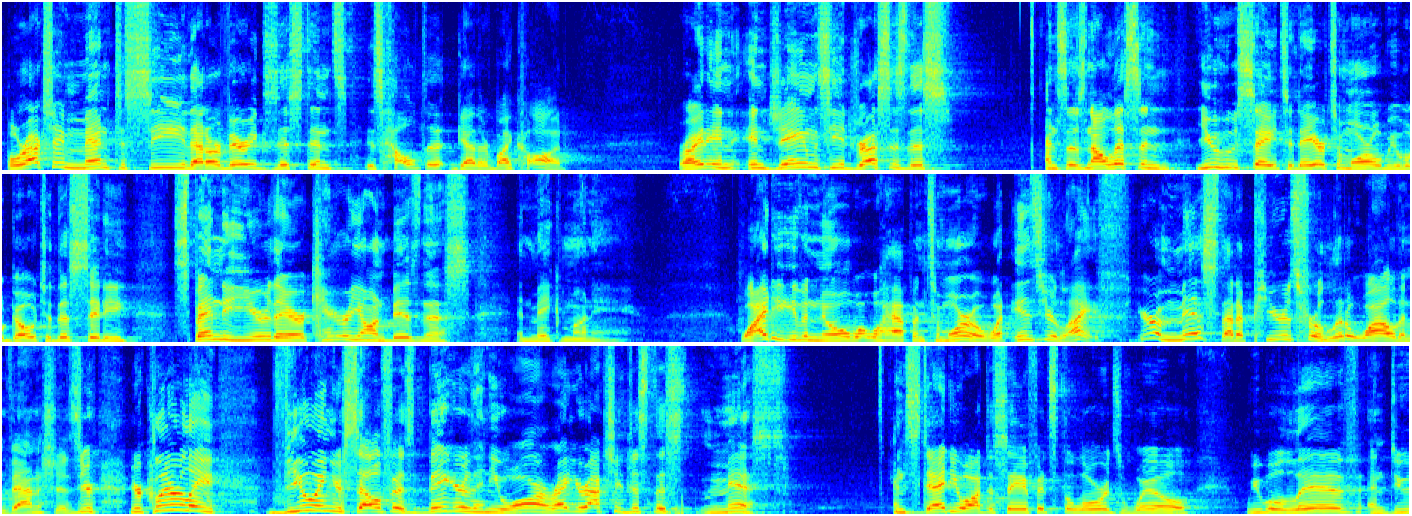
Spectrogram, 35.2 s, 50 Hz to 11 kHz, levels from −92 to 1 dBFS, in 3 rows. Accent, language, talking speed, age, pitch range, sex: American, English, 175 wpm, 20-39, 195-245 Hz, male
